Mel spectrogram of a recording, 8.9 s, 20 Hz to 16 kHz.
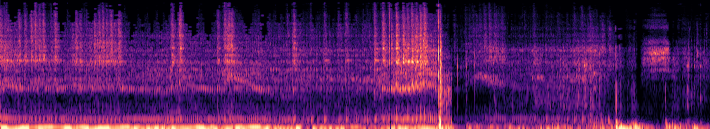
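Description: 2004 Maico 500 two-stroke single running on a tight trail, with brush scraping along the bike. About halfway through comes a sharp knock, then the engine cuts out and only clattering and rustling are left.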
